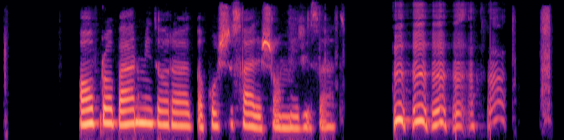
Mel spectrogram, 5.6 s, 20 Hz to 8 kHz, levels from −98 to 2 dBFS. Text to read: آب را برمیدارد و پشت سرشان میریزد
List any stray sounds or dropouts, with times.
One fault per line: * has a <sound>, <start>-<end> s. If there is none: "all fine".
* has a laugh, 3.9-5.1 s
